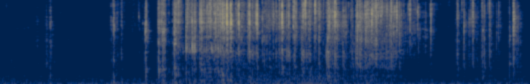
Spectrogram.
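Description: A solid light green Nesti soap bar, rectangular with a grid-scored surface, is held in hand while a metal blade chips pieces off it. Dry, crisp scraping and crumbling bursts come in a quick, uneven series, bright and high with almost no low end. They build to a dense run in the middle before thinning out at the end.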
